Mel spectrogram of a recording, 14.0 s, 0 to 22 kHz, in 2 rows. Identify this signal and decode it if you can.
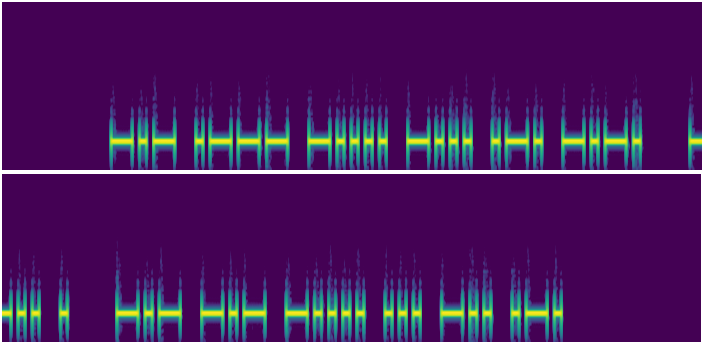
Morse code, heard as a keyed tone, about 17 wpm, 700 Hz. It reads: KJ6BRC DE KK6SDR
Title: USA Callsign DE Callsign - 6 Characters - 17wpm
